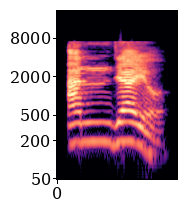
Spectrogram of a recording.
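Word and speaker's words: 앉아요: kita bacanya gapsi kemudian ini tulisannya Anet ao dibacanya adalah anjo ya Saya ulangi dibacanya adalah anjayo kemudian ada lagi ilek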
